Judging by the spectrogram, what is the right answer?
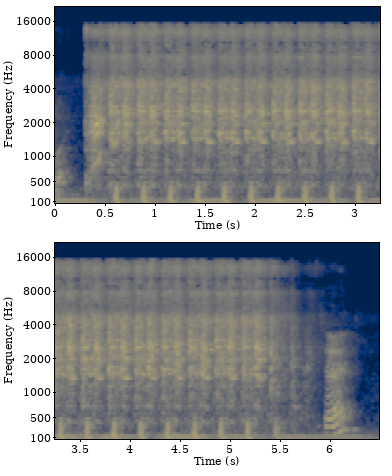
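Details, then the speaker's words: ATV with a wiring issue, solenoid jumped with a screwdriver: steady starter cranking with even pulses near four per second, engine never catches or fires, no exhaust noises; crank, no start. "and one thing you want to listen for is the bike trying to Star so all that's doing is cranking right"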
